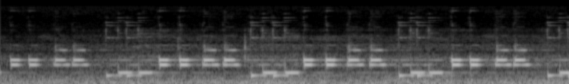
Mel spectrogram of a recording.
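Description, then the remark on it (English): A phone ringtone for an incoming call plays a repeating melodic pattern of bright electronic tones, looping steadily several times at moderate volume over a low background hum, with no talking. “She's getting a phone call.”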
